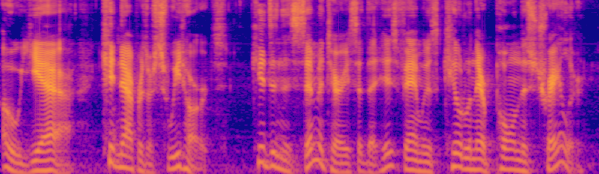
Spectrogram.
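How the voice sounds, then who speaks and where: A jittery, incredulous teenage boy, played by a man in a radio drama. His voice is rough and husky and jumps around in pitch, moving from halting apology to sardonic protest. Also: big pitch swings, fairly bright tone. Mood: irritated. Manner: hesitant, apologetic, sardonic outbursts. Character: nervous, incredulous 17-year-old boy in 1970. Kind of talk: live radio theatre dialogue.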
